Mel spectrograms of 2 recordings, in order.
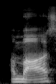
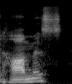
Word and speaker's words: Hamas: he didn't even know how to pronounce Hamas he said hamus and when I said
